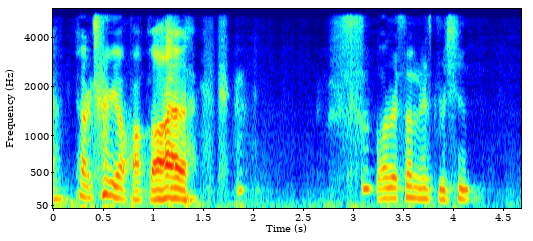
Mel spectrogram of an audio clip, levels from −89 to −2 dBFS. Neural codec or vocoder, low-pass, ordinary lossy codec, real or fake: codec, 16 kHz, 1 kbps, FreqCodec, larger model; 5.4 kHz; none; fake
